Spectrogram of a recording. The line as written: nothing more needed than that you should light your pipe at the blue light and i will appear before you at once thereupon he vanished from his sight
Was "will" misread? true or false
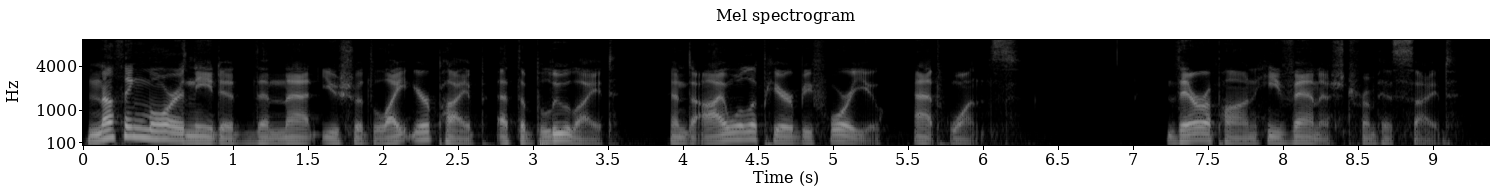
false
